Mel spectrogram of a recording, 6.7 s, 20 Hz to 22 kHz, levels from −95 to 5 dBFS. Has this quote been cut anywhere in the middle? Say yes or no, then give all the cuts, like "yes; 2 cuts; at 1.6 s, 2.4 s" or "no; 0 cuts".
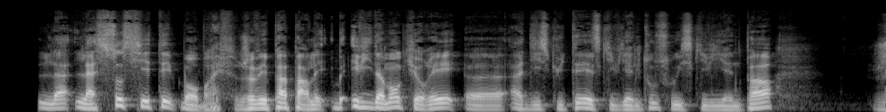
no; 0 cuts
